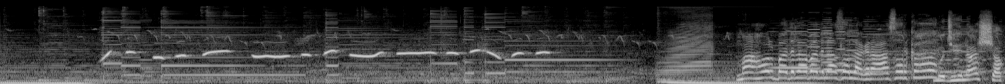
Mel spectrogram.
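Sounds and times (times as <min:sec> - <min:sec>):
man whistling a tune: 0:01.0 - 0:05.6.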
